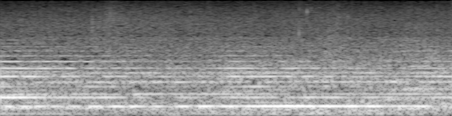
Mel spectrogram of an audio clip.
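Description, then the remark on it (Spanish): Church bells of the Saint-Sulpice church in Paris ring continuously in the background, their overlapping metallic tones blending into a steady, sustained hum with no clear individual strikes. No one speaks. “Y las campanas que se oyen de fondo son las de la iglesia del Santo Suplicio, San Suplicio”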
